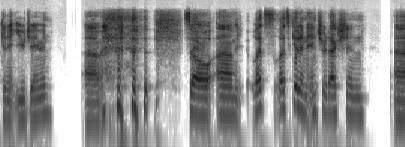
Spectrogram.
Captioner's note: laughs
